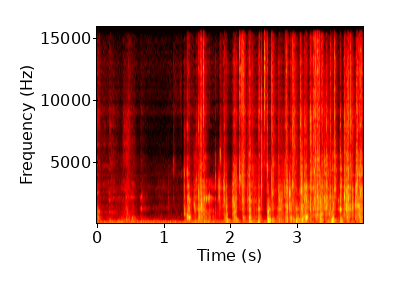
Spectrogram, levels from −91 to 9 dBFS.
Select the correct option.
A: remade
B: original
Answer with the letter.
A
